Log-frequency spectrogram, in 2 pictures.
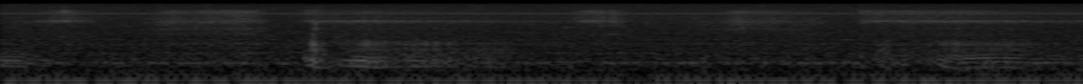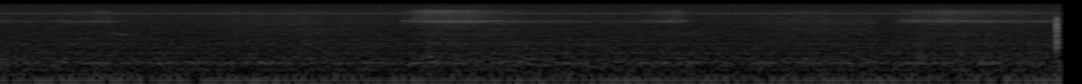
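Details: Snoring in a three-month-and-one-week-old baby: soft, rhythmic snoring breaths with a faint nasal snort, repeating through a steady room hum.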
